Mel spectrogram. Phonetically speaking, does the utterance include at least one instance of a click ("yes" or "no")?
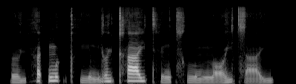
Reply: no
